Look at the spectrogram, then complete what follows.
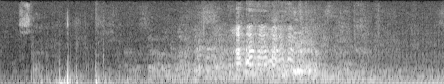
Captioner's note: laughter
